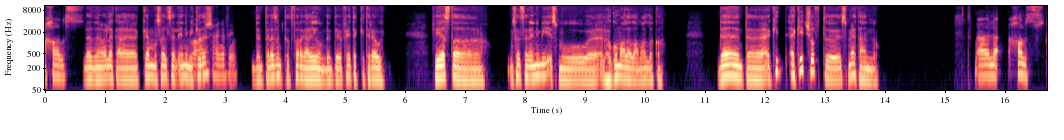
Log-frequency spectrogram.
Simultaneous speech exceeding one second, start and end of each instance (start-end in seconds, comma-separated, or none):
none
